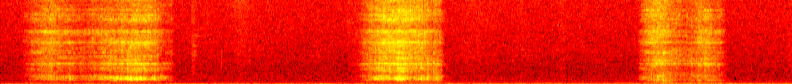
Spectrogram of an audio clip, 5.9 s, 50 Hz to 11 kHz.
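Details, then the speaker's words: 1998 Chevy K1500 truck on the road, noise when braking: harsh rasping grind in bursts about every two seconds, rising and fading with the wheel; front disc brake grinding, pitted rotor, cause not yet confirmed. "customer States there's a noise when she steps on the BR bre"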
